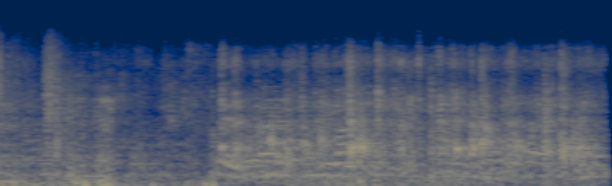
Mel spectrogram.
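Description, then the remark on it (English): Horse-drawn carriage hooves clip-clop on pavement in an uneven rhythm as the horses and carriage return to the Radio Nederland building, with murmuring voices and faint bird sounds in the background. “And the horses and the carriage are now returning.”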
